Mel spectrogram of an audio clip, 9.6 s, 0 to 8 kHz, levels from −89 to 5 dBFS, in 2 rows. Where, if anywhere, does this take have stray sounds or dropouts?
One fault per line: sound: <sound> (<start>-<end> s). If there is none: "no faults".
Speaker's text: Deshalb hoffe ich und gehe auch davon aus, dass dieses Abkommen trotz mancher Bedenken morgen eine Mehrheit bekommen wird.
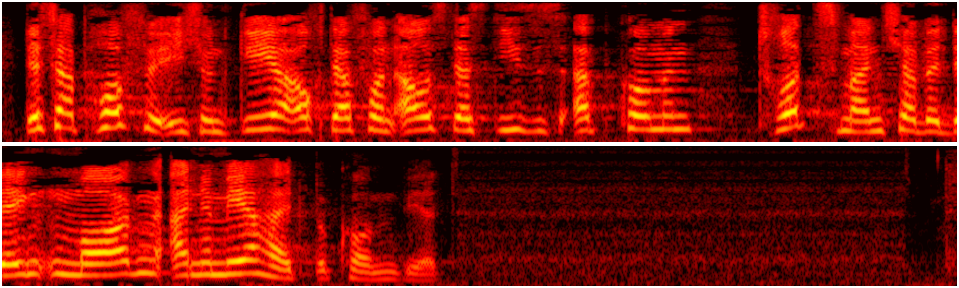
no faults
